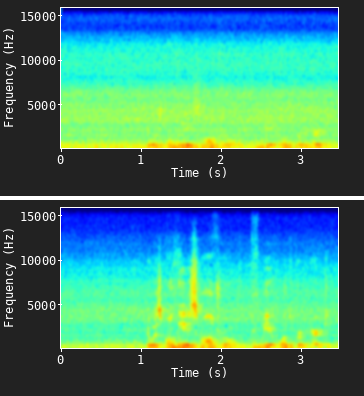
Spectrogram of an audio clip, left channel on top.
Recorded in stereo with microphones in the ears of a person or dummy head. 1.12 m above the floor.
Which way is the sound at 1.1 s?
30° right (ahead or behind).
